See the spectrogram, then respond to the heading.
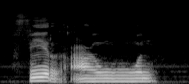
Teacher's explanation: huruf ro di sana sukun didahului oleh harokat kasroh. Jadi dibacanya tipis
